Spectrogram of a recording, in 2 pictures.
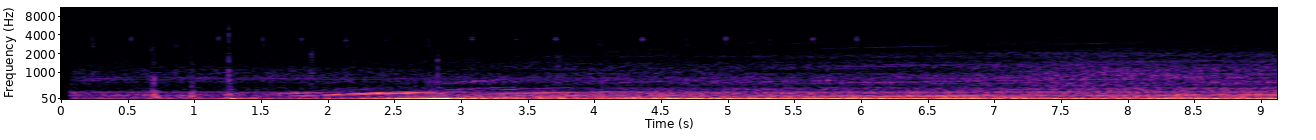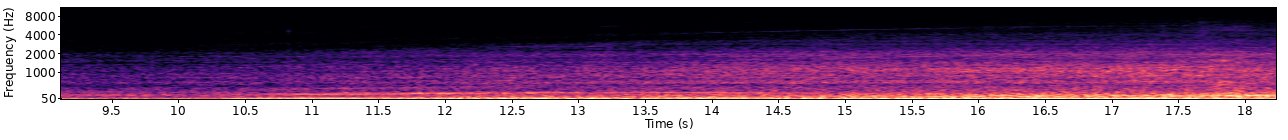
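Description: Electric drive of a BMW 7 Series converted to run a Lexus GS450h hybrid transmission's motors on a 400-volt pack, accelerating hard: a motor whine rising in pitch over road and tyre noise that grows louder as speed builds, heard from inside the cabin.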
